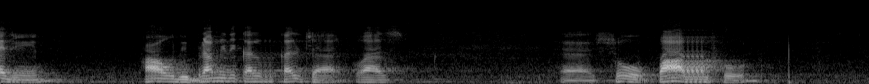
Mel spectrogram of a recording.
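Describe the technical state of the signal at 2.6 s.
Repeated frames from 2.60 to 2.70 s: a block of about 46 ms, fitting a single compressed frame, plays twice more, adding 93 ms. It sounds like a brief stutter, and the waveform shows that same shape tiled consecutively.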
